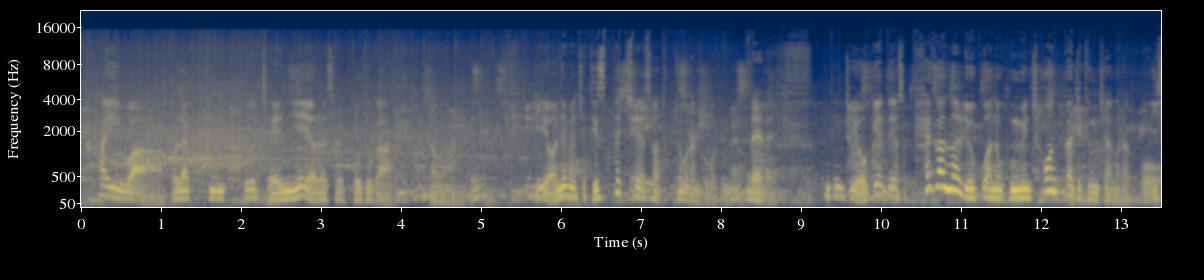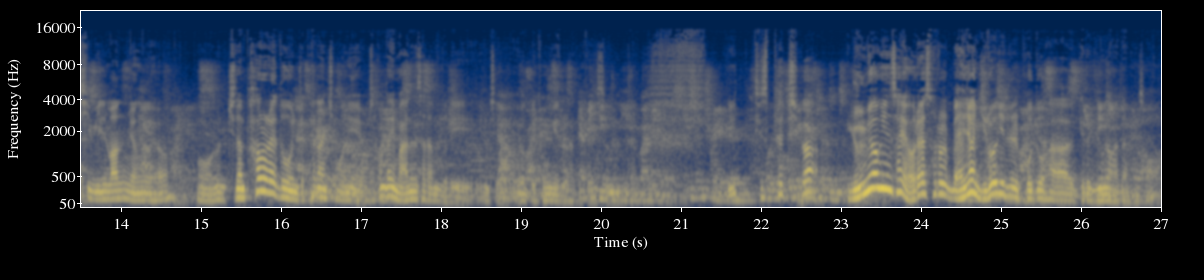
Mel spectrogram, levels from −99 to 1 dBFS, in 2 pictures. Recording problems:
chatter from many people; noticeable; throughout; 10 dB below the speech

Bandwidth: 15.5 kHz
